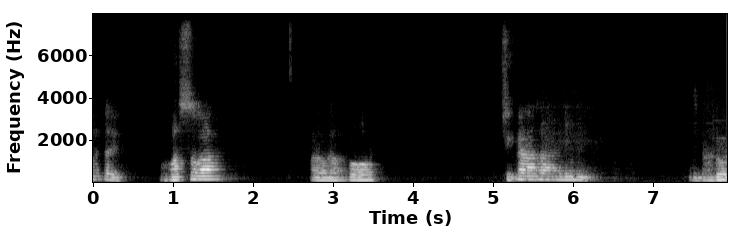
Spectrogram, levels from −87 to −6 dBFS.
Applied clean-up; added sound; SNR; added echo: neural mask model DeepFilterNet 3.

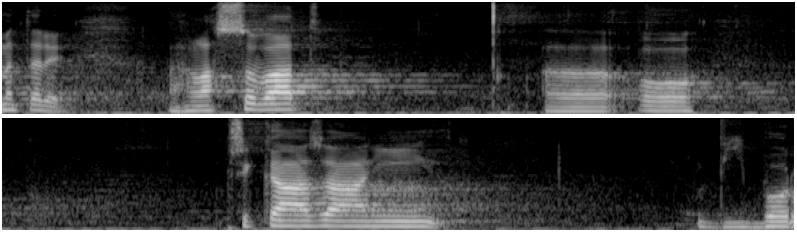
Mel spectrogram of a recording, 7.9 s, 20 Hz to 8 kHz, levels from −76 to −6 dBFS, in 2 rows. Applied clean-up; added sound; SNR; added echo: none; none; none; none.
